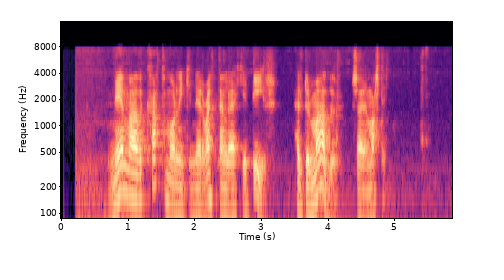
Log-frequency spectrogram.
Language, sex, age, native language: Icelandic, male, 20-29, Icelandic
